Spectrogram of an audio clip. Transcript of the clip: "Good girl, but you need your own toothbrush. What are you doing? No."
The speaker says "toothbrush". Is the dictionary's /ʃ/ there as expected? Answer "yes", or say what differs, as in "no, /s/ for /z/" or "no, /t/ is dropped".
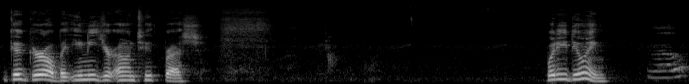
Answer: yes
